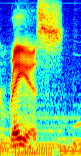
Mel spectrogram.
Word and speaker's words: Keys: Pronounced like Keys, are you sure? Because I know that Reyes, a Spanish family name, is written the same way. But okay, I'll call him Keys. Simon Keys.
